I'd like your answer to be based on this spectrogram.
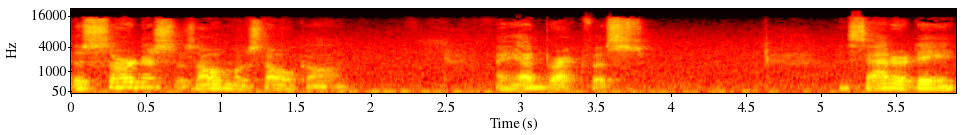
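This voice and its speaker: A woman pauses long and often while speaking fairly slowly, with noticeable background noise present. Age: 80s+. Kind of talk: reading personal notes aloud.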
